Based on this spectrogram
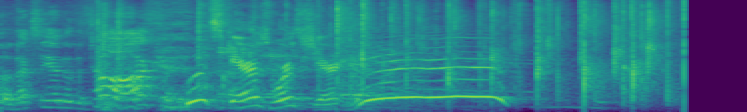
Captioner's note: applause and cheers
